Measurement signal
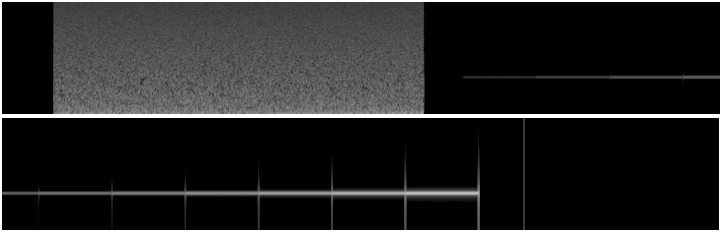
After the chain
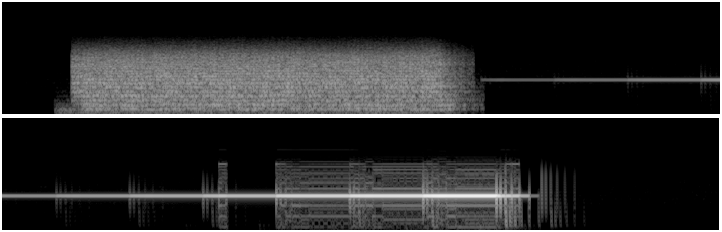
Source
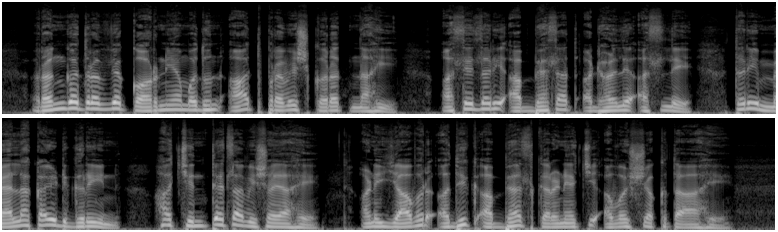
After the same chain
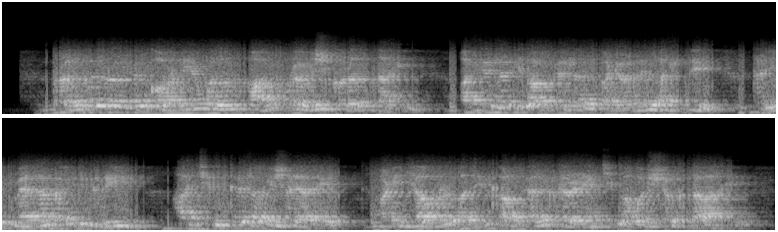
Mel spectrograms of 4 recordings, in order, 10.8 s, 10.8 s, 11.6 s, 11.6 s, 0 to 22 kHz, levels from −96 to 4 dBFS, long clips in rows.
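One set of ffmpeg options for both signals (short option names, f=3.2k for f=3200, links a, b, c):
-filter_complex "[0:a]asplit=2[a][b];[b]aecho=0:1:30|67.5|114.4|173|246.2:0.631|0.398|0.251|0.158|0.1[c];[a][c]amix=inputs=2:normalize=0,alimiter=limit=-19dB:level=0:latency=1:release=93,equalizer=f=1.3k:w=0.38:g=11,aecho=1:1:6.4:0.94,acrossover=split=210|730[d][e][f];[f]adelay=130[g];[e]adelay=200[h];[d][h][g]amix=inputs=3:normalize=0,asplit=2[i][j];[j]acrusher=bits=3:mix=0:aa=0.000001,volume=-7.5dB[k];[i][k]amix=inputs=2:normalize=0,highpass=f=250:t=q:w=0.5412,highpass=f=250:t=q:w=1.307,lowpass=f=3.1k:t=q:w=0.5176,lowpass=f=3.1k:t=q:w=0.7071,lowpass=f=3.1k:t=q:w=1.932,afreqshift=-130"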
